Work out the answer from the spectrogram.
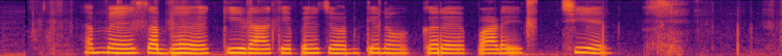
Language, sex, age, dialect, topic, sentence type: Maithili, female, 25-30, Angika, agriculture, statement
